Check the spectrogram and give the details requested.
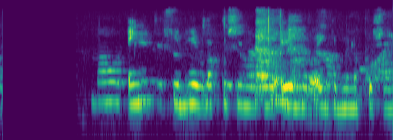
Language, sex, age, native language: Icelandic, male, 20-29, Icelandic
